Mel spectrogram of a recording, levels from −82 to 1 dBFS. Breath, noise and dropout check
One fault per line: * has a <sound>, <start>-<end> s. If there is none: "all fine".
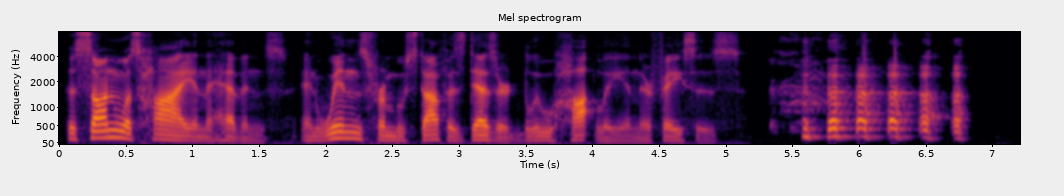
* has a laugh, 5.3-6.9 s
